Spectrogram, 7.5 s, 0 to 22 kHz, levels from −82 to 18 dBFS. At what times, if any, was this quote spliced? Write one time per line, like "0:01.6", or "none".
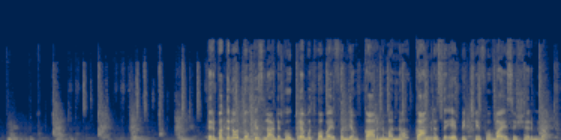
none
